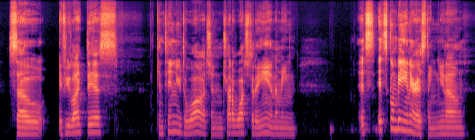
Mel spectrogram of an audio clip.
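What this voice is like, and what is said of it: Slight country accent. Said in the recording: “I know I got a little country accent”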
